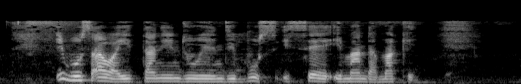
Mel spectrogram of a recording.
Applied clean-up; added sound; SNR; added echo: none; none; none; none.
